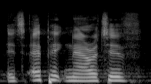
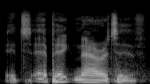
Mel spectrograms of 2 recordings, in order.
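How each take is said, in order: First: It is read in a plain voice. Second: It is read in a dramatic movie-trailer voice.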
